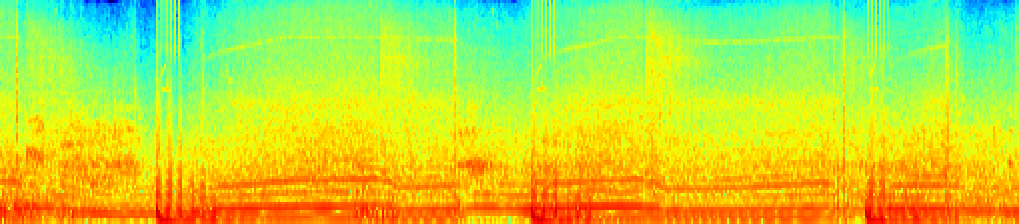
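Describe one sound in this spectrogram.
Tyres screech as a car drifts through corners.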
